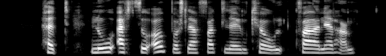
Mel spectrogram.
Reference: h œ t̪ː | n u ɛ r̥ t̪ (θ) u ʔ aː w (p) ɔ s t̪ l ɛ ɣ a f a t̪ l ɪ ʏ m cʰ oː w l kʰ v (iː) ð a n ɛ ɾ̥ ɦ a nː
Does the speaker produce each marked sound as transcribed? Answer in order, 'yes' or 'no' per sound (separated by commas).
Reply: yes, yes, no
